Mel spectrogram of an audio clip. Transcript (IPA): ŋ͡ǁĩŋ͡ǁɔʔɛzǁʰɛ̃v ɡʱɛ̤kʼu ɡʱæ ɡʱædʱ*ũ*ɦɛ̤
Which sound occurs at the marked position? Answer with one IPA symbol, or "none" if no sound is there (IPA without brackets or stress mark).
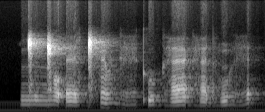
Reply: ũ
